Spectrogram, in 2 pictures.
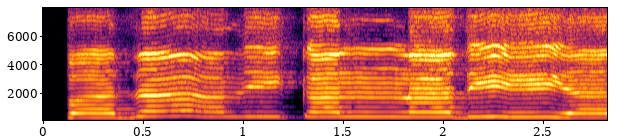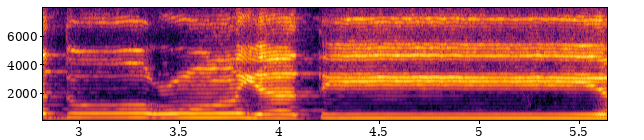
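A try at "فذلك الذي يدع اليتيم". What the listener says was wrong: Sudah bagus yatimnya iramanya, tapi ain tasydidnya kurang tekan.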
